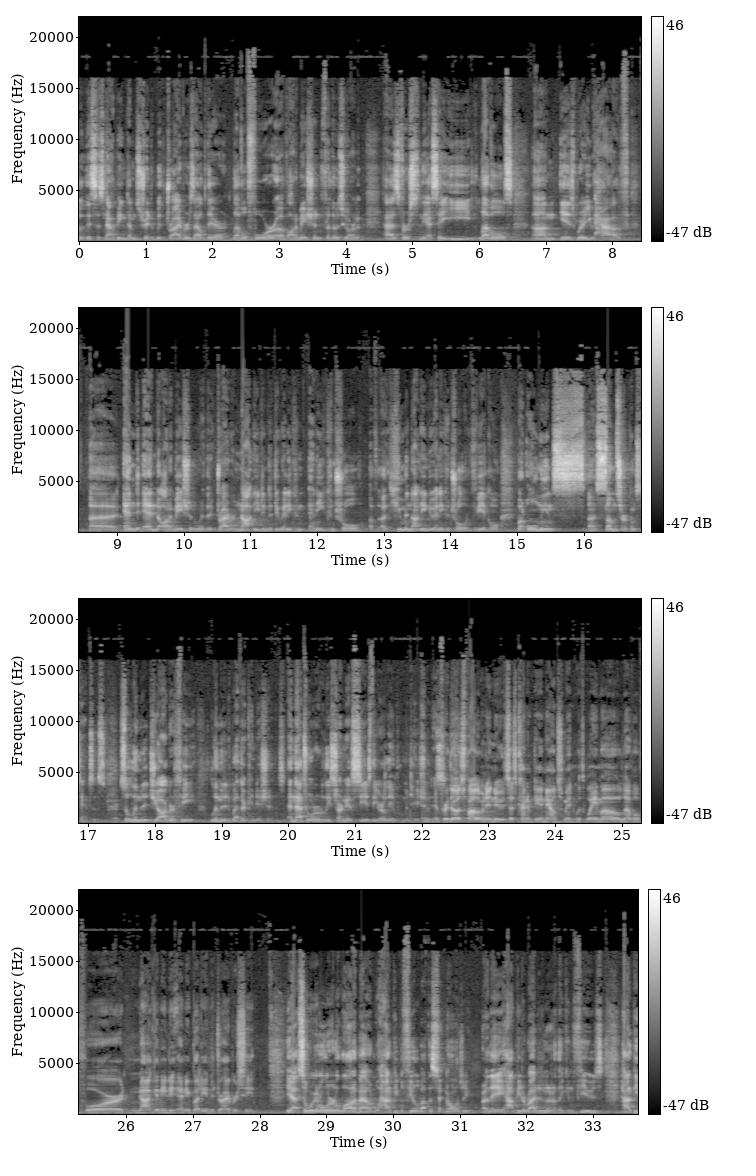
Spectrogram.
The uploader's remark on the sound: Live from TRB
